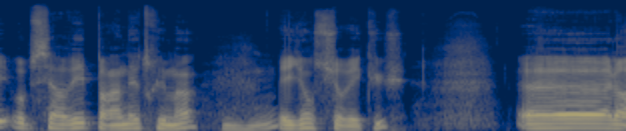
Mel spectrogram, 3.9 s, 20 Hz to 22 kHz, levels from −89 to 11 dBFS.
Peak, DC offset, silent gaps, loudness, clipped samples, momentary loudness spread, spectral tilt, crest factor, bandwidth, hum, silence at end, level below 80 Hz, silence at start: -14 dBFS; under 0.1%; none; -28 LUFS; under 0.1%; 21 LU; -6 dB/octave; 14 dB; 17.5 kHz; none; 0 s; -66 dBFS; 0 s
